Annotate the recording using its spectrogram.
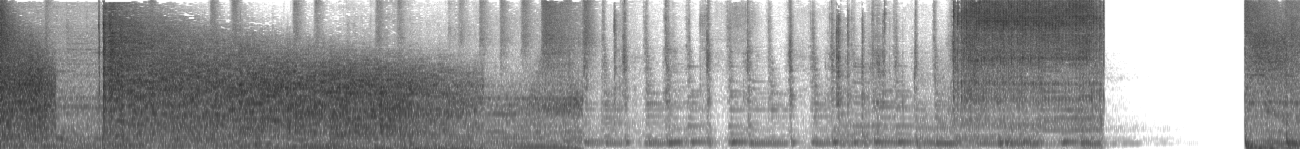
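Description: Two sudden bangs, one at the start and one about a second in, each followed by a loud rushing hiss that dies away over about four seconds: an airbag deploying, over background music. Near the end a short hiss is followed by the music cutting out to silence.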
